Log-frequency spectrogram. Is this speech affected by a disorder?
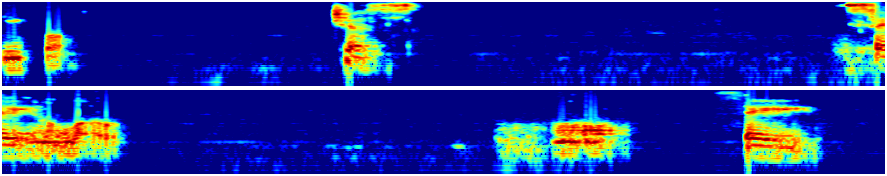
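Yes: aphasia after stroke; aphasia from stroke caused by stent, right arm and leg paralysis, walking regained through rehab; some years since stroke, difficulty with tasks using hands; affects ability to speak or process thoughts, thoughts reach mouth slowly.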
